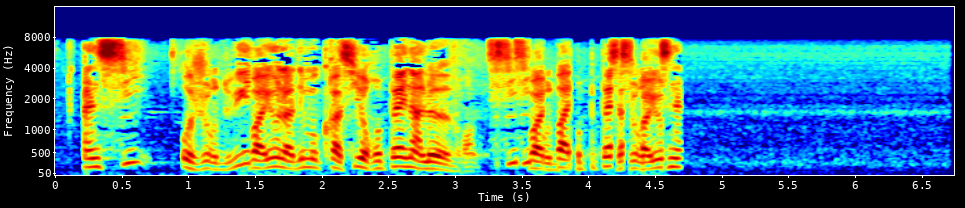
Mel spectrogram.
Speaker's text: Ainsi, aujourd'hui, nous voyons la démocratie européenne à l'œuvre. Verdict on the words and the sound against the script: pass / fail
fail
